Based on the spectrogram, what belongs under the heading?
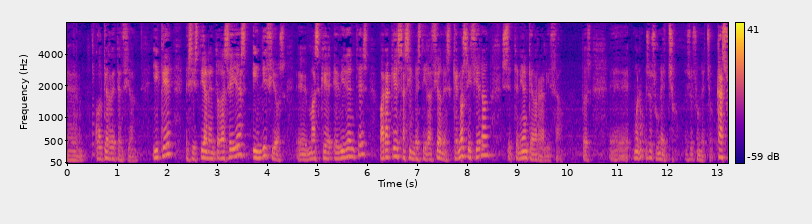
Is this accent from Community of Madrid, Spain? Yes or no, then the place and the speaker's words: no; Pamplona, Navarre, Spain; Hace tan solo un mes, allí en Iruña, en mi pueblo, en Pamplona, fue cerrado un medio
